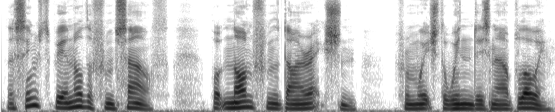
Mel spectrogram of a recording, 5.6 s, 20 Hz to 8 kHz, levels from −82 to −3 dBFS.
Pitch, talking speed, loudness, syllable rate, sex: 120 Hz, 205 wpm, -17 LUFS, 5.4 syllables/s, male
